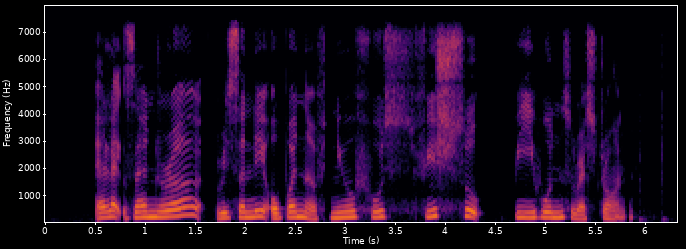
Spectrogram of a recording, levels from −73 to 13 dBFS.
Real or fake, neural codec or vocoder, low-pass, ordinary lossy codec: real; none; 7.2 kHz; none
